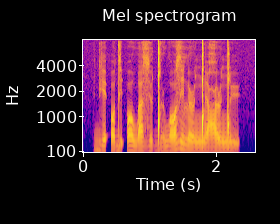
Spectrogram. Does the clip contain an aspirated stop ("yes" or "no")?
no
